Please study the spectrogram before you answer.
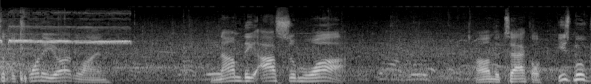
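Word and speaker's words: Asomugha: Think hockey. Patrick Wah, all right? Asamoah. Very good. Nnamdi Asamoah.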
